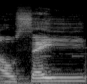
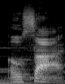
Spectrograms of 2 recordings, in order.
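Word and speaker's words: Ossai: you have edge joseph osai na osei na osai or anything else joseph osai then next up you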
